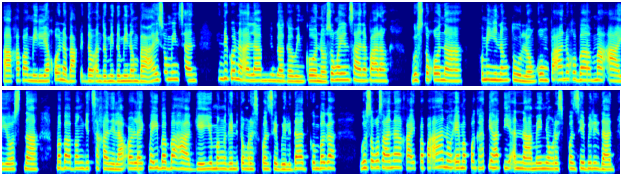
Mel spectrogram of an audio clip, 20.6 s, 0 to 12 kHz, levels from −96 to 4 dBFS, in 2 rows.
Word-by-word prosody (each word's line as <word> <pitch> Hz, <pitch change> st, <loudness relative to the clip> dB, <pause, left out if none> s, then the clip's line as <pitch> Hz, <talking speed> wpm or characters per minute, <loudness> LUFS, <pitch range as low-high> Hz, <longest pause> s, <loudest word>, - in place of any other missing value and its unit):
ah, 215 Hz, -, +2 dB
kapamilya 225 Hz, -2 st, -1 dB
ko 270 Hz, -, -1 dB
na 245 Hz, -3 st, +1 dB
bakit 205 Hz, -1 st, -2 dB
daw 220 Hz, -, +4 dB
ang 210 Hz, 0 st, -3 dB
dumi-dumi 215 Hz, 0 st, 0 dB
ng 215 Hz, 0 st, 0 dB
bahay. 210 Hz, +4 st, 0 dB
So 285 Hz, +1 st, -3 dB
minsan, 250 Hz, -5 st, -1 dB, 0.3 s
hindi 305 Hz, +1 st, 0 dB
ko 315 Hz, 0 st, +1 dB
na 260 Hz, -4 st, +2 dB
alam 235 Hz, 0 st, +1 dB
yung 235 Hz, -1 st, -5 dB
gagawin 210 Hz, -2 st, 0 dB
ko 225 Hz, 0 st, +2 dB
‘no. 195 Hz, -2 st, 0 dB
So 260 Hz, -, +2 dB
ngayon 260 Hz, 0 st, +3 dB
sana 235 Hz, -4 st, +3 dB
parang 225 Hz, -1 st, +1 dB, 0.4 s
gusto 245 Hz, +3 st, -1 dB
ko 255 Hz, 0 st, +2 dB
na 220 Hz, -3 st, +1 dB, 0.3 s
humingi 260 Hz, 0 st, +3 dB
ng 255 Hz, 0 st, 0 dB
tulong 210 Hz, -6 st, +1 dB
kung 250 Hz, +1 st, 0 dB
paano 270 Hz, +4 st, 0 dB
ko 285 Hz, -3 st, -4 dB
ba 250 Hz, -1 st, +2 dB
maayos 215 Hz, -4 st, 0 dB
na 215 Hz, -3 st, +1 dB, 0.3 s
mababanggit 245 Hz, -1 st, -1 dB
sa 250 Hz, -, -3 dB
kanila 215 Hz, -3 st, 0 dB
or 235 Hz, -, +3 dB
like 225 Hz, 0 st, -1 dB
maibabahagi 230 Hz, -5 st, 0 dB
yung 225 Hz, -, +1 dB
mga 220 Hz, 0 st, -2 dB
ganitong 225 Hz, 0 st, -3 dB
responsibilidad? 220 Hz, 0 st, 0 dB
Kumbaga 240 Hz, +1 st, +2 dB, 0.4 s
gusto 265 Hz, +3 st, 0 dB
ko -, -, +2 dB
sana 270 Hz, 0 st, +2 dB
kahit 240 Hz, -1 st, -1 dB
papaano, 265 Hz, +2 st, +1 dB
eh 250 Hz, -, +2 dB
mapaghati-hatian 255 Hz, 0 st, -1 dB
namin 225 Hz, +1 st, +2 dB
yung 220 Hz, -, -2 dB
responsibilidad 225 Hz, -2 st, 0 dB
235 Hz, 165 wpm, -23 LUFS, 220-255 Hz, 0.4 s, daw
